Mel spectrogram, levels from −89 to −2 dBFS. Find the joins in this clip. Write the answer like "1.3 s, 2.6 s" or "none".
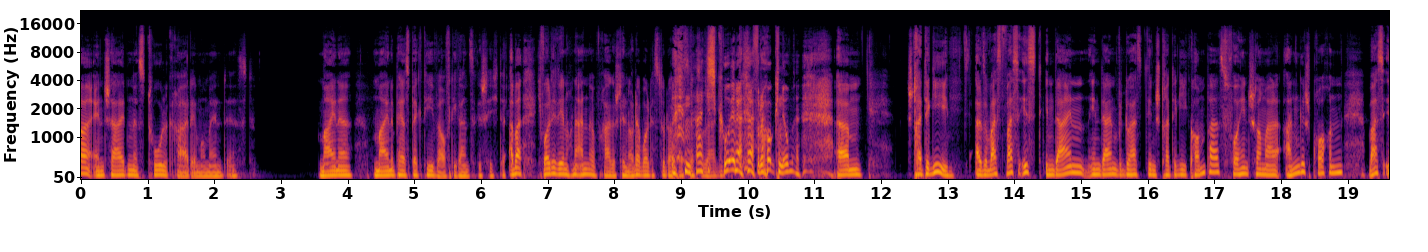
none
